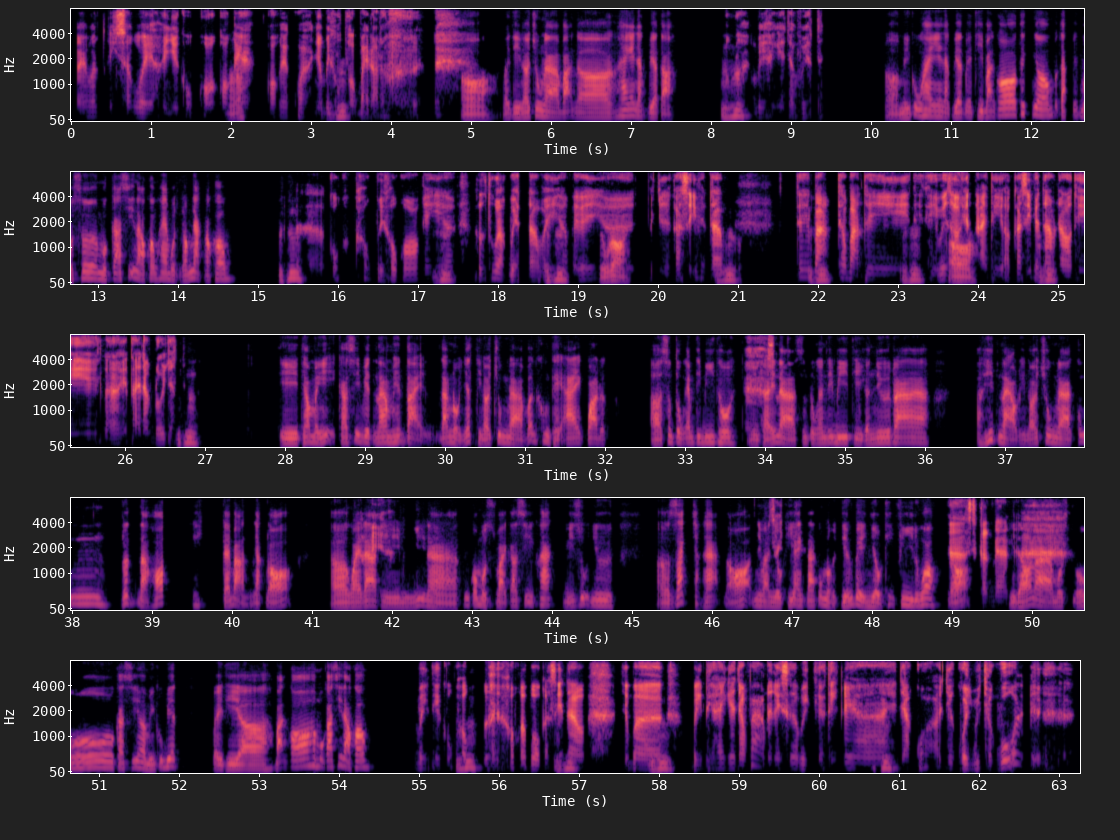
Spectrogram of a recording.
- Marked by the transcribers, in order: distorted speech; laugh; other background noise; tapping; unintelligible speech; in English: "hit"; unintelligible speech; in English: "scandal"; chuckle; chuckle
- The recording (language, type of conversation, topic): Vietnamese, unstructured, Bạn nghĩ vai trò của âm nhạc trong cuộc sống hằng ngày là gì?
